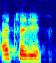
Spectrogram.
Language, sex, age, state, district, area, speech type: Punjabi, female, 45-60, Punjab, Shaheed Bhagat Singh Nagar, urban, conversation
